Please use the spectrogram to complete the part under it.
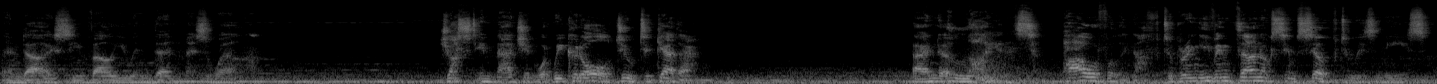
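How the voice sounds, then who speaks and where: A man's voice: medium pitch, lightly acted. Man as a grave, echoing alien prince. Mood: persuasive, ambitious. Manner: measured, grave, oratorical. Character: solemn, ambitious alien warlord's rebellious adult son. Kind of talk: video game dramatic acting. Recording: echoey, loud music behind.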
